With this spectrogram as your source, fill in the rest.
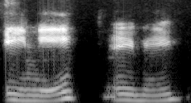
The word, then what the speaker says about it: Aimee: In France, it's pronounced Amy, right? But I was born in the United States, and so it's Amy, and it's spelled the French way, so AIMEE.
